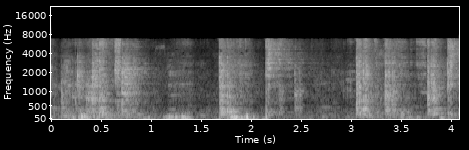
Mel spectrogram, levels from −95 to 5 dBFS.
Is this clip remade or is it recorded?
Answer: recorded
